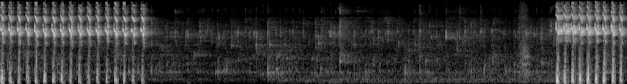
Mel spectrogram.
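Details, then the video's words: Cililin trill of rapid, high, ringing notes that breaks off into a quiet pause of several seconds before the fast notes resume. Recorded for training cage birds. "Masteran Burung Cililin Gacor Jernih"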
